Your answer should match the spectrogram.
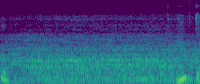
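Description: Football broadcast sound from a television across a room: a short gap in the play-by-play commentary filled with steady background noise, then the commentator's voice coming back near the end.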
